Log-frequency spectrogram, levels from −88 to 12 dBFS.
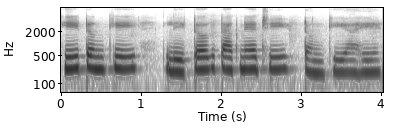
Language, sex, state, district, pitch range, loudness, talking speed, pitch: Marathi, female, Maharashtra, Gondia, 195-240 Hz, -17 LUFS, 90 wpm, 230 Hz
